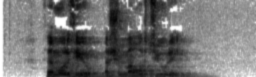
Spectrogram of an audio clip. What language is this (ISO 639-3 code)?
kab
